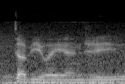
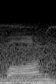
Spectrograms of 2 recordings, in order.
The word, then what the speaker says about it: Wang: This restaurant right here, Ravioli Wong, I believe W-A-N-G is actually pronounced Wong, but when I was a kid, we said Wang, and that was a slang word for a penis.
